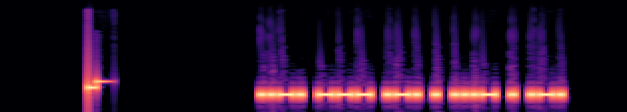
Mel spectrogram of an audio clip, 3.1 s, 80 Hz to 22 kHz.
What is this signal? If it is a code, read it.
Morse code, heard as a keyed tone, about 52 wpm, 700 Hz. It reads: FOREVER
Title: Sentences from Top 1600 Words - New Word Drill - 50wpm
